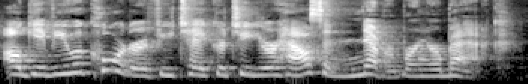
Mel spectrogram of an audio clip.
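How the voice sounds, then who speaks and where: A woman's voice: high voice, brisk, pushed and bright. A woman voicing a mischievous, jealous little boy, whiny and sing-song. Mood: playful.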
